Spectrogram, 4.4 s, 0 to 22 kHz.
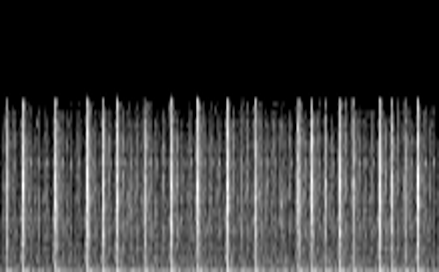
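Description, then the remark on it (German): Karl Benz's early engine, with separate pumps for air and gas driving the cylinder, first starting on New Year's Eve 1879, chugs along steadily, its sharp, clattering putts coming several times a second, fairly loud over a low rumble, with no voices. “Am Silvesterabend 1879 springt sein Motor erstmals an.”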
